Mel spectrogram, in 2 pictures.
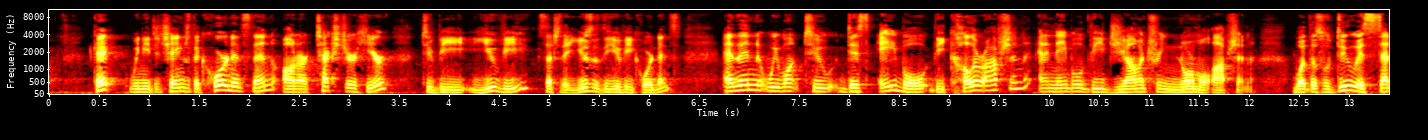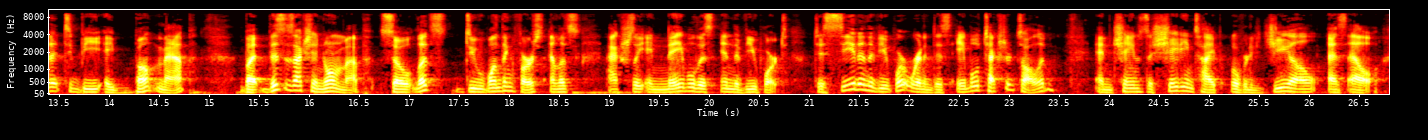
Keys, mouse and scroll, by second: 0.9-16.6 middle drag, 13.2 click, 15.7-16.1 scroll down 1, 16.1 scroll up 1, 19.4 n, 23.5-26.1 drag, 26.5-26.8 middle drag.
